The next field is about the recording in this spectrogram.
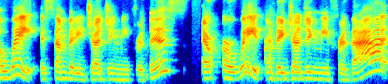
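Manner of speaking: plain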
